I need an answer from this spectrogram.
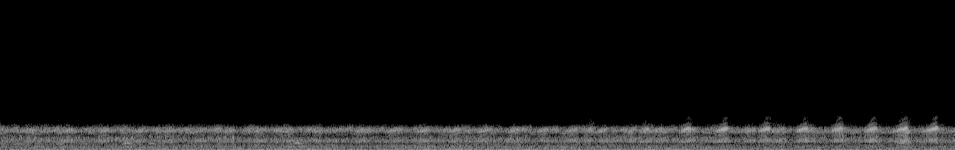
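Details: Frog chorus on a hot summer night: a continuous blended din of many croakers, and in the second half a nearer frog's pulsed croaks come through clearly, about three per second.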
